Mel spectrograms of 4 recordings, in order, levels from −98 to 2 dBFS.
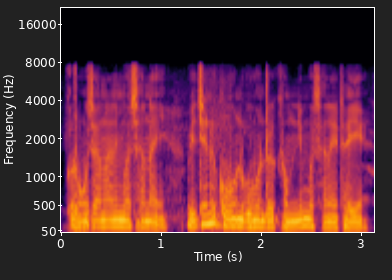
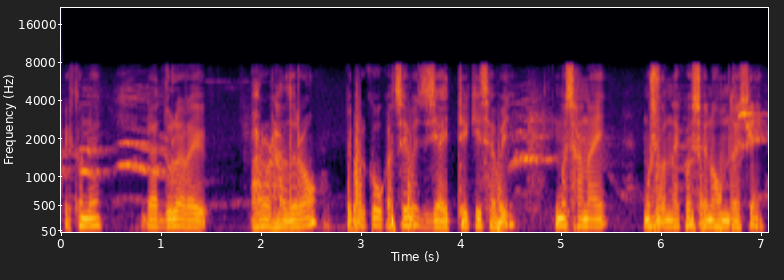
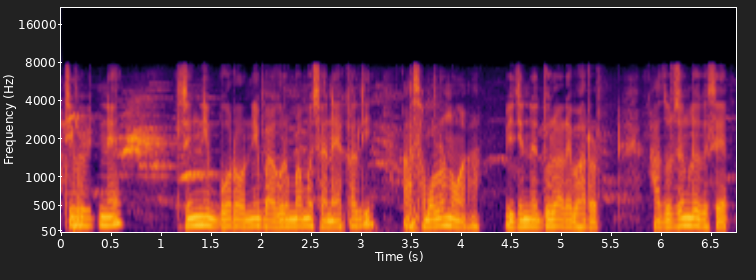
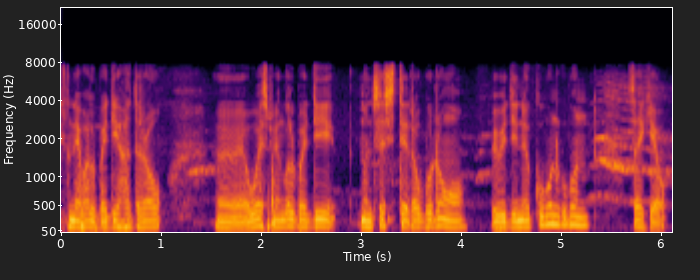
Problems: low volume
